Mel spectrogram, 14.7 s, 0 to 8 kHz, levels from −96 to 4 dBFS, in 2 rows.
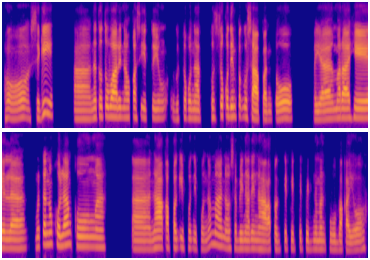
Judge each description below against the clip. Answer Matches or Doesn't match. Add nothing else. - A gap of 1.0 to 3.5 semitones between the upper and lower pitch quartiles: Matches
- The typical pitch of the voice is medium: Matches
